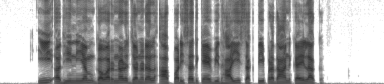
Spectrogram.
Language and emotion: Maithili, neutral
